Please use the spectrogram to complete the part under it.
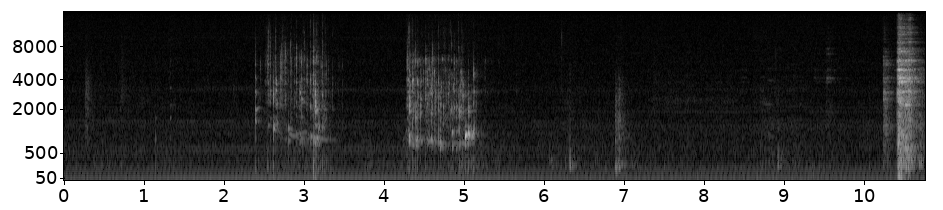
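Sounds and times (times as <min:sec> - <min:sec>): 
water running into a saucepan in a kitchen: 0:02.4 - 0:03.5, 0:04.3 - 0:05.3.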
